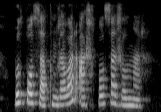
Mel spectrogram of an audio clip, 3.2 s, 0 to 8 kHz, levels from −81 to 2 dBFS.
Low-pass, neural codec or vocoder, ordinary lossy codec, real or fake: 7.2 kHz; none; Opus, 32 kbps; real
